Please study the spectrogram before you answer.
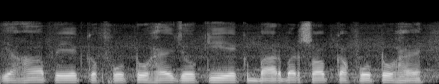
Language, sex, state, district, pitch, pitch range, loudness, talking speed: Hindi, male, Jharkhand, Garhwa, 95 Hz, 95-100 Hz, -15 LUFS, 175 wpm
